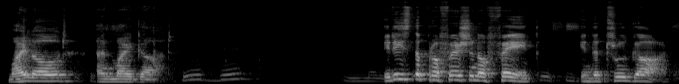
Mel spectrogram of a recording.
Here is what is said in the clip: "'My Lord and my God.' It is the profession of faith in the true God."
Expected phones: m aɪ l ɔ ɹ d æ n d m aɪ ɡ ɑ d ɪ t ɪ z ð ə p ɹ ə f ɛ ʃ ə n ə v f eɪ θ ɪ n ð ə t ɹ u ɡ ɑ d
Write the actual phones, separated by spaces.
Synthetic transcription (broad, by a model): m aɪ l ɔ d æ n d m aɪ ɡ ɑ d ɪ t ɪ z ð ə p ɹ ə f ɛ ʃ ə n ə v f eɪ t ɪ n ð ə t ɹ u ɡ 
